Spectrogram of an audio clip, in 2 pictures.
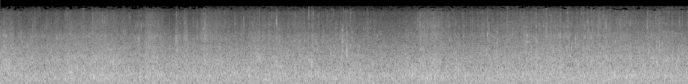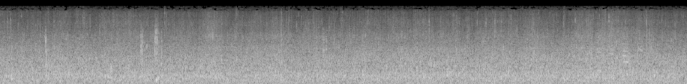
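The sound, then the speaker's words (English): Strong creek current rushes steadily and loudly, a dense unbroken roar of water with faint splashes and sloshing as someone wades across the creek, going around two big rocks. No one speaks. “Okay, the current here is quite strong, but it's not too bad.”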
